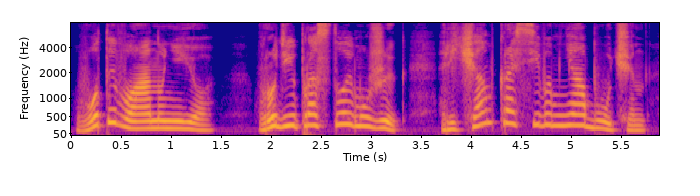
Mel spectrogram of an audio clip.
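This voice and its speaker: A woman's voice: medium pitch, big pitch swings, unhurried, darkish tone, no room sound, studio quality. A woman voicing a sly wise talking cat. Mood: advising. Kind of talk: fairy-tale audiobook voicing.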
